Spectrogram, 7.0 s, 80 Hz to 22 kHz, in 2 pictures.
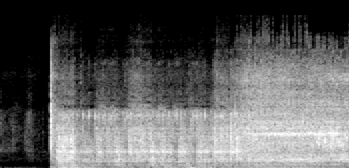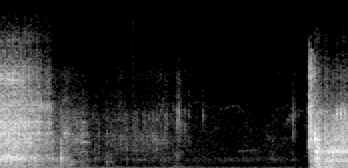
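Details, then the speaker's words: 1955 Willys Jeep wagon flathead, with gas leaking from the carburetor bottom: ragged sputter that fades, then catches again; sounds funky and won't keep running. "she's trying to run H something sounds kind of funky well she's trying to run fellas something does not sound happy though"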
